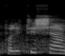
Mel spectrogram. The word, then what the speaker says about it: politician: syllable from the end in politician we have the stress on ti politician in electrician we have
